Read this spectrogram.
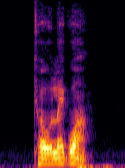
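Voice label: "tolequa", Cherokee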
